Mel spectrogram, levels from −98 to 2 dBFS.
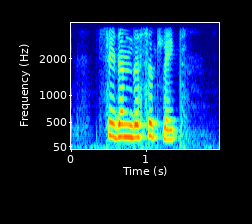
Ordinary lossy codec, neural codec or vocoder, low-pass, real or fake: none; none; 3.6 kHz; real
